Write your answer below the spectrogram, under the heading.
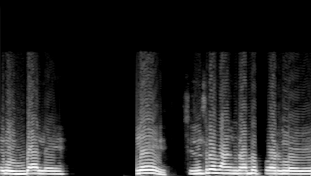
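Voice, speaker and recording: In a cartoonish character voice, a woman squeaks at an extremely high pitch. She talks at a fairly slow pace. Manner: mocking, nosy.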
